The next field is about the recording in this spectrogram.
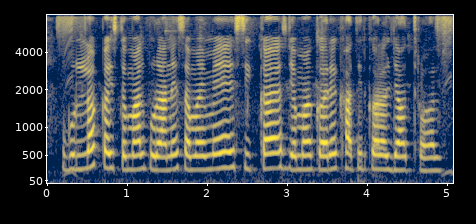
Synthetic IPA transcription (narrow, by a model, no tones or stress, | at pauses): ɡʊlːəkːaɪst̪eːmaːlpʊɾaːnesəməjmẽsɪkːaəsd͡ʒəmakəɾekʰaːt̪iɾkəɾəld͡ʒaːt̪ɾɔːz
